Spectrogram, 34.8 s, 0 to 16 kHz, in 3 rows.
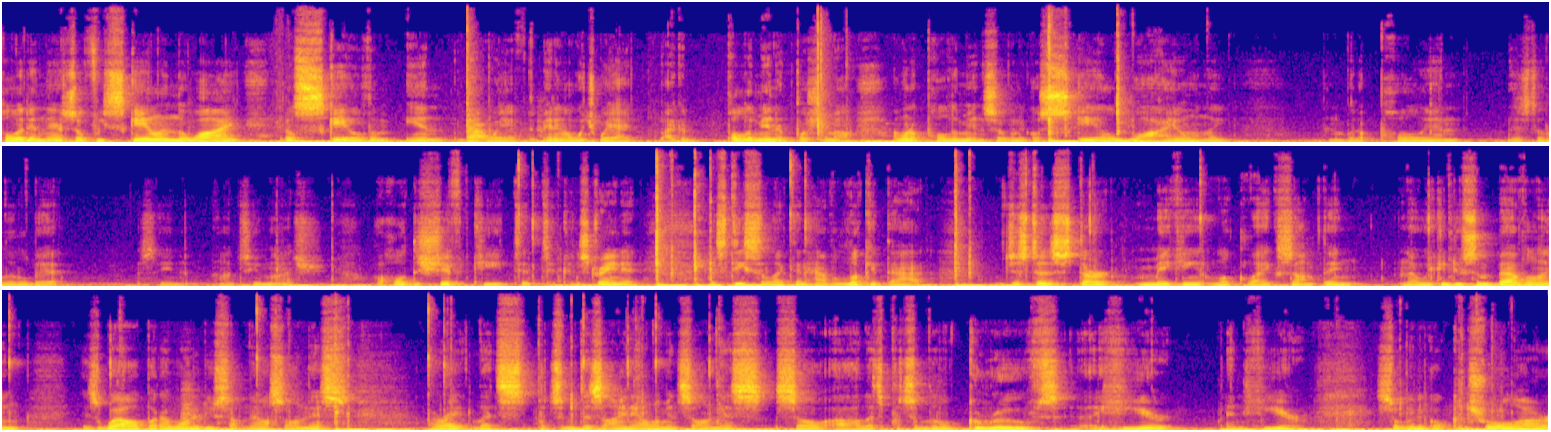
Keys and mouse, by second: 7.8 s, 16.5 a, 16.8 Tab, 18.7 a, 19.3-20.9 middle drag, 25.1-27.0 drag, 25.6 Tab, 27.6-30.8 drag, 34.1 ctrl+r.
